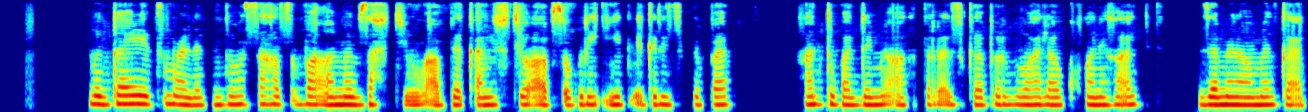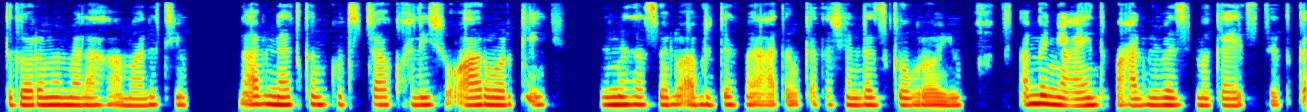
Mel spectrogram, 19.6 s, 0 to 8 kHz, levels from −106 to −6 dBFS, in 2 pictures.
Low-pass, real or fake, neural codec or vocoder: 7.2 kHz; real; none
